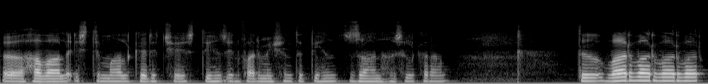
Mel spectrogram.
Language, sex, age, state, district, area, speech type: Kashmiri, male, 45-60, Jammu and Kashmir, Srinagar, urban, spontaneous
